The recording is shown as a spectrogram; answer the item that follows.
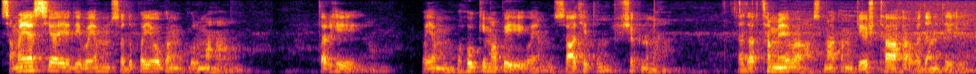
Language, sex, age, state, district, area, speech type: Sanskrit, male, 60+, Telangana, Nalgonda, urban, spontaneous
